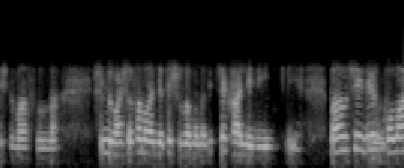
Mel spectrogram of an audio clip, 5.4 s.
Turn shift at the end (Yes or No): No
